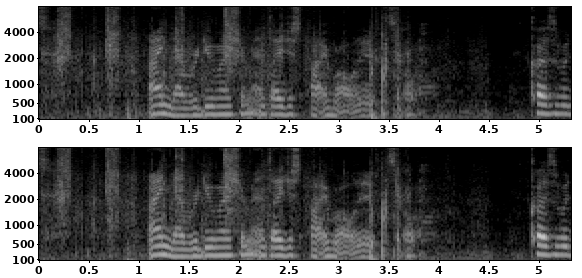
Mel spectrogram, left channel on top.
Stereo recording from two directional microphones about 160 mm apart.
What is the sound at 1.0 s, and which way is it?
Speech, 50° right (ahead or behind).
